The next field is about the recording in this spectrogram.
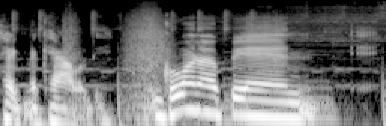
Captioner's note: air whooshing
